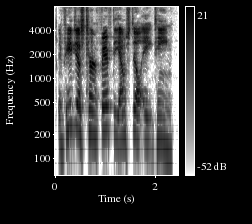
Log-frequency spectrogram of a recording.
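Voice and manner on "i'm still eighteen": ordinary talk, nothing marked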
